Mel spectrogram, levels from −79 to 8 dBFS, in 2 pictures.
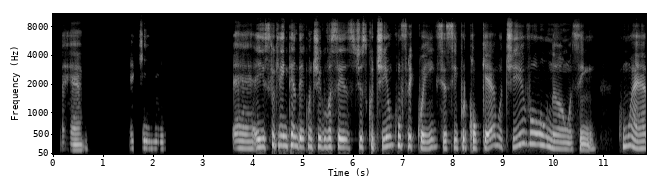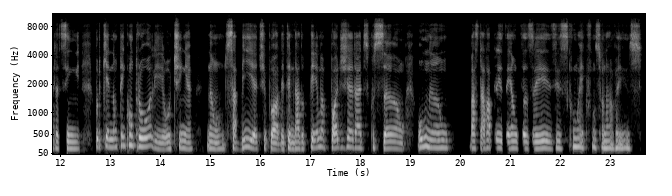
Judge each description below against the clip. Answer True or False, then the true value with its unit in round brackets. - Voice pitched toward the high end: False (175 Hz)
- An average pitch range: True (3.7 semitones)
